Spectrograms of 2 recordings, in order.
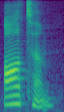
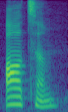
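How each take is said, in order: First: The middle t is a clear, crisp t. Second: The same.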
